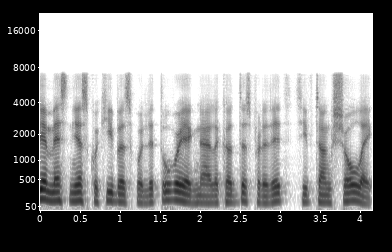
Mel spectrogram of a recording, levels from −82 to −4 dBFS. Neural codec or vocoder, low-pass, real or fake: codec, 16 kHz, 0.2 kbps, FocalCodec; 7.2 kHz; fake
